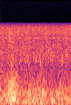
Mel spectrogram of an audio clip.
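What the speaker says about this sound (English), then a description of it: "That was a decent rumble" A thunderstorm over Tulsa, Oklahoma, a steady wash of rain noise with a low, rolling rumble of thunder beneath it, all fairly soft and distant.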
